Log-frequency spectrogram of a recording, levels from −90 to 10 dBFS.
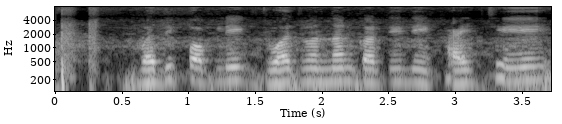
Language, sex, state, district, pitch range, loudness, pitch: Gujarati, female, Gujarat, Gandhinagar, 165-185 Hz, -18 LUFS, 175 Hz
